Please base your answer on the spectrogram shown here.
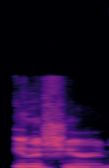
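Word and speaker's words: Inisherin: Inishirin, yes, Inishirin. I can, when I see it, I can say it properly. Just think Ed Sheeran.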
